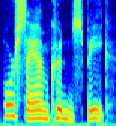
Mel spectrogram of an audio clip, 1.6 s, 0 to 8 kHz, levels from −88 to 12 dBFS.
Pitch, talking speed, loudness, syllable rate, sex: 195 Hz, 155 wpm, -15 LUFS, 2.8 syllables/s, female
